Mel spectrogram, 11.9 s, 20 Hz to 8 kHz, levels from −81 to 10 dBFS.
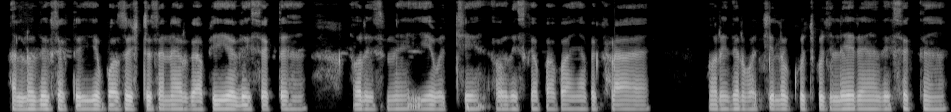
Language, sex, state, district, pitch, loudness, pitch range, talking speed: Hindi, male, Chhattisgarh, Raigarh, 115 Hz, -17 LUFS, 110-115 Hz, 180 wpm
